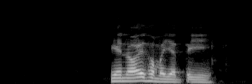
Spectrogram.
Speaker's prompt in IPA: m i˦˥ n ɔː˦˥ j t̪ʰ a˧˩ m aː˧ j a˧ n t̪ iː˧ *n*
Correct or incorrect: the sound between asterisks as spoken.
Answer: incorrect: none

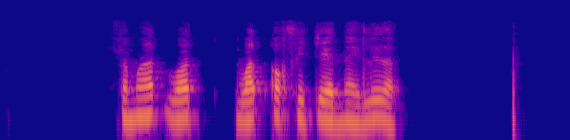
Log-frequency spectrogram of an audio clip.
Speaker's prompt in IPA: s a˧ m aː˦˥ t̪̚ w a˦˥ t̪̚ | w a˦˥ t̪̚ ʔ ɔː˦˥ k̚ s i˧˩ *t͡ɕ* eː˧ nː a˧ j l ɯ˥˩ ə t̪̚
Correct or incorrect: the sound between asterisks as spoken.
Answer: correct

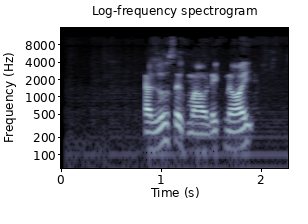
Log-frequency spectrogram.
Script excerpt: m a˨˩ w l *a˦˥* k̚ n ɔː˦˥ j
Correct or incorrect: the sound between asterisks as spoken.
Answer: incorrect: e˦˥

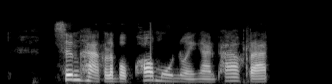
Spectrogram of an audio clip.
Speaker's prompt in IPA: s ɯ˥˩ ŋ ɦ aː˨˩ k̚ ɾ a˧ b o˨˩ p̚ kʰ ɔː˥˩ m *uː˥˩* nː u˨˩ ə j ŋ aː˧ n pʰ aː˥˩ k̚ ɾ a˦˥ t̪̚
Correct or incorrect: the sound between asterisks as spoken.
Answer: incorrect: uː˧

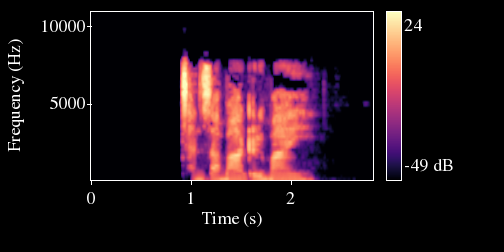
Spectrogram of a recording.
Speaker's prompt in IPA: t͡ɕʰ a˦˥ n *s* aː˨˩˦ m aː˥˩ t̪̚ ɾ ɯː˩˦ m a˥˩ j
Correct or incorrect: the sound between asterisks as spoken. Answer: correct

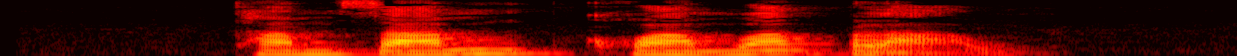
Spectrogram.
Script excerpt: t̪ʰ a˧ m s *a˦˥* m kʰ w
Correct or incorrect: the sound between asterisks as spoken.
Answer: correct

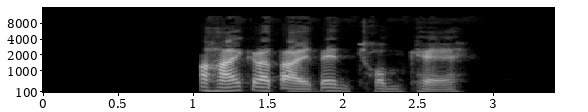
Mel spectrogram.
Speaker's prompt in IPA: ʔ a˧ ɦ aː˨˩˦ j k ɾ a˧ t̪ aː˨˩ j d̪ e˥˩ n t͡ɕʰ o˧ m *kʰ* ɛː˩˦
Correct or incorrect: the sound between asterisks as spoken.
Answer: correct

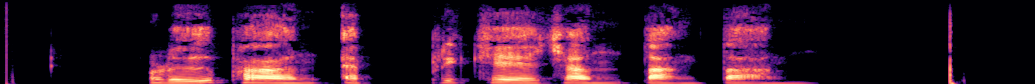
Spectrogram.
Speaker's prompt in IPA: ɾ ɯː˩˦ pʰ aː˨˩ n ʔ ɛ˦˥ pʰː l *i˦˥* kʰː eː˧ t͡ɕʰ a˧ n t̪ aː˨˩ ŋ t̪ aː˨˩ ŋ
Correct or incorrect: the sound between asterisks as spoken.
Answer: correct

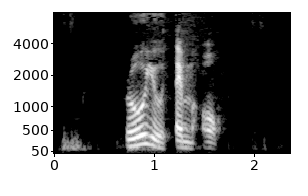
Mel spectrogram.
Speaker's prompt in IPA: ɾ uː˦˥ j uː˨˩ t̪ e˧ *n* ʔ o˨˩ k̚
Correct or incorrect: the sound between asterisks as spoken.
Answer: incorrect: m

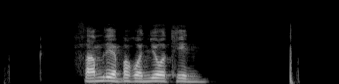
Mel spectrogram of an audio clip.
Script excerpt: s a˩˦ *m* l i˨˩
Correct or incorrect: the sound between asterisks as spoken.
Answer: correct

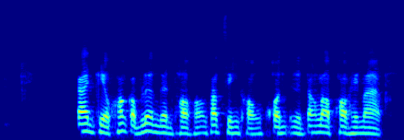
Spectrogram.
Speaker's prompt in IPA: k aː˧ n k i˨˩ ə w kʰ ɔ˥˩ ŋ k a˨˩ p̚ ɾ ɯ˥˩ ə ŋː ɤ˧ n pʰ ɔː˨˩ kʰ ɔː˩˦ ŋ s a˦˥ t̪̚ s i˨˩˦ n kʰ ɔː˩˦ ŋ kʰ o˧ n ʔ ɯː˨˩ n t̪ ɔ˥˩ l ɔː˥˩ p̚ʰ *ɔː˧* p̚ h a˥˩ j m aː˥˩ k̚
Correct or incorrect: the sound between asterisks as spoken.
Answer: incorrect: ɔː˥˩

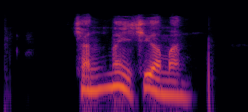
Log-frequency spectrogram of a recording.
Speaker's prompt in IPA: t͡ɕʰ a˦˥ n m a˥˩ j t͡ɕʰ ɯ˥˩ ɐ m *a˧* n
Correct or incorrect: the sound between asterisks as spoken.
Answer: correct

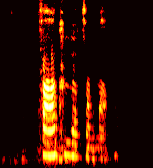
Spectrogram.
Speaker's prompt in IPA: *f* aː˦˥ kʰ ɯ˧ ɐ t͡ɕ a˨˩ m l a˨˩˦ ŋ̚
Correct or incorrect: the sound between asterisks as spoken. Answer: correct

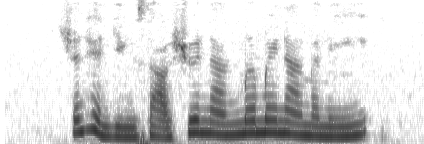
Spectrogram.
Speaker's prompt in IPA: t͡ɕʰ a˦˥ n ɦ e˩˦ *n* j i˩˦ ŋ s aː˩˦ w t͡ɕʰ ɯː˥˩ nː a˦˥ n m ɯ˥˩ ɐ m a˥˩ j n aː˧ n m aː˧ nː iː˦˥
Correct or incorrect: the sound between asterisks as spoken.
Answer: correct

